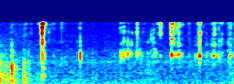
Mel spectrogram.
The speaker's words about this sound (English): Cough drop noises. See? Cough drop.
